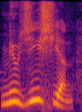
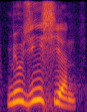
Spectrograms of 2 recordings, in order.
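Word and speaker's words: musician: सकता है अब देखो यदि सी के आगे आई ए हो तो सी का उच्चारण श होता है क्या होता है श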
